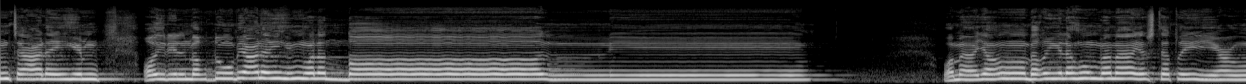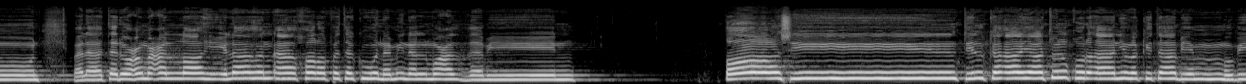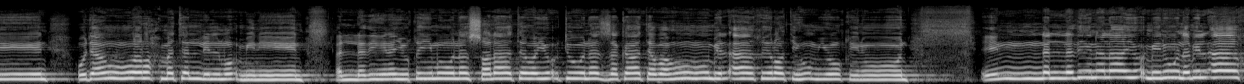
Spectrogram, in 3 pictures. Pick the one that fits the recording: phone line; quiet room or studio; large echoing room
large echoing room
